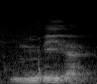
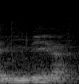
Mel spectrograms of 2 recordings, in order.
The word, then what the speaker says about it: Mbira: So when you see an M and followed by B and I there, you have to make all the sounds but very tight.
